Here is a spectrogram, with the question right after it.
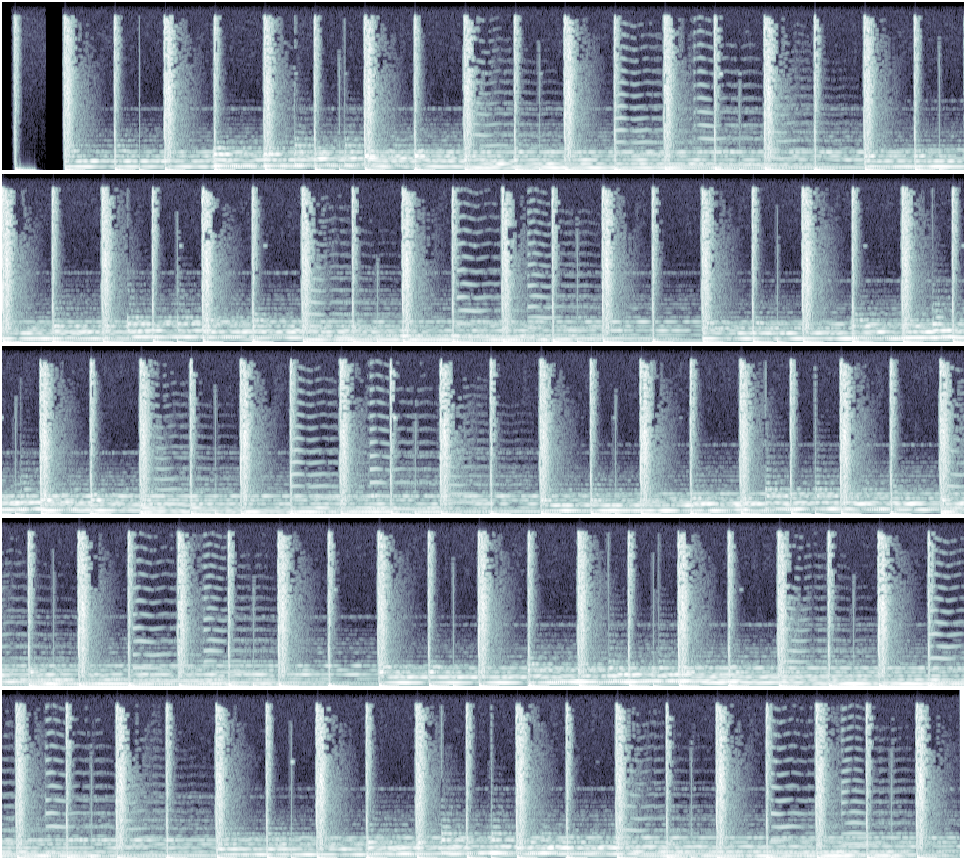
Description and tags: Happy Quirky Loop
A happy casual and slightly quirky loop for your projects.
beats, casual, happy, loop, quirky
